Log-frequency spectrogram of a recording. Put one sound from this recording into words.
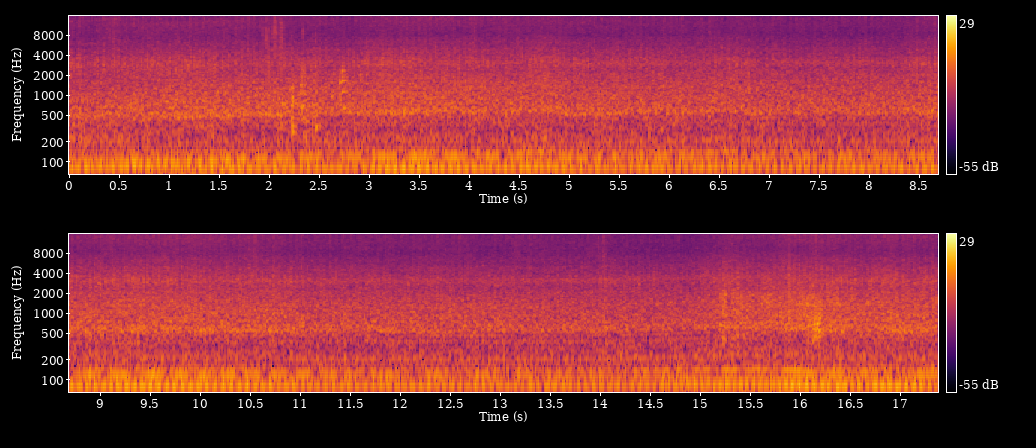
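Tank tracks clank and rattle over the ground.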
